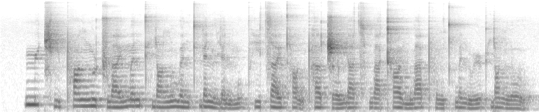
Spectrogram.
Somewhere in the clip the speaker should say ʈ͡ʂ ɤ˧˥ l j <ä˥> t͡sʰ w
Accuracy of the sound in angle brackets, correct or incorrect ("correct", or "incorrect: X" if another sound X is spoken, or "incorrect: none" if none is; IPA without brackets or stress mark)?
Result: correct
